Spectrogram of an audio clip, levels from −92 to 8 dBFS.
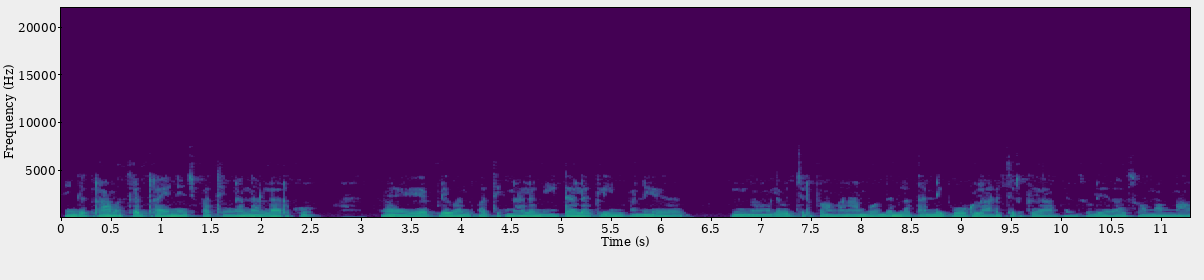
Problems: low volume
